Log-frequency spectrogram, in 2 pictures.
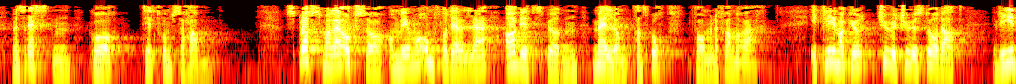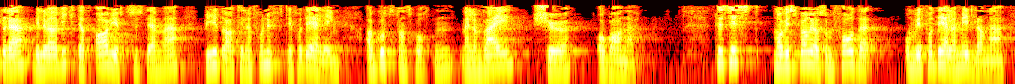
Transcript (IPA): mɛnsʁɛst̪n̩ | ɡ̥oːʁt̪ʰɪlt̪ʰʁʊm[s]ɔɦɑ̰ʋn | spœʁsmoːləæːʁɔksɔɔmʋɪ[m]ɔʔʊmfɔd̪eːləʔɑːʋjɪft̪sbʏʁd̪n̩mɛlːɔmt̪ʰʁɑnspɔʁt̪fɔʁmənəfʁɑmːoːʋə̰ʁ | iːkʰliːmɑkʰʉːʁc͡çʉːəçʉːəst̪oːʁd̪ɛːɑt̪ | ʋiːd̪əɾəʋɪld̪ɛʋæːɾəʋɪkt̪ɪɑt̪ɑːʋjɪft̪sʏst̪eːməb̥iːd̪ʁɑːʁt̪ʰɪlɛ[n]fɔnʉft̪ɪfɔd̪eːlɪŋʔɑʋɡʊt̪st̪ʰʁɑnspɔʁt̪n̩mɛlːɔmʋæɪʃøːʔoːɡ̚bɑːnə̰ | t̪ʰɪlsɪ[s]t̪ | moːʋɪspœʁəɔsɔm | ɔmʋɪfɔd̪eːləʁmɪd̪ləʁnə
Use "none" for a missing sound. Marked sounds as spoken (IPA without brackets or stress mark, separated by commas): s, m, n, s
